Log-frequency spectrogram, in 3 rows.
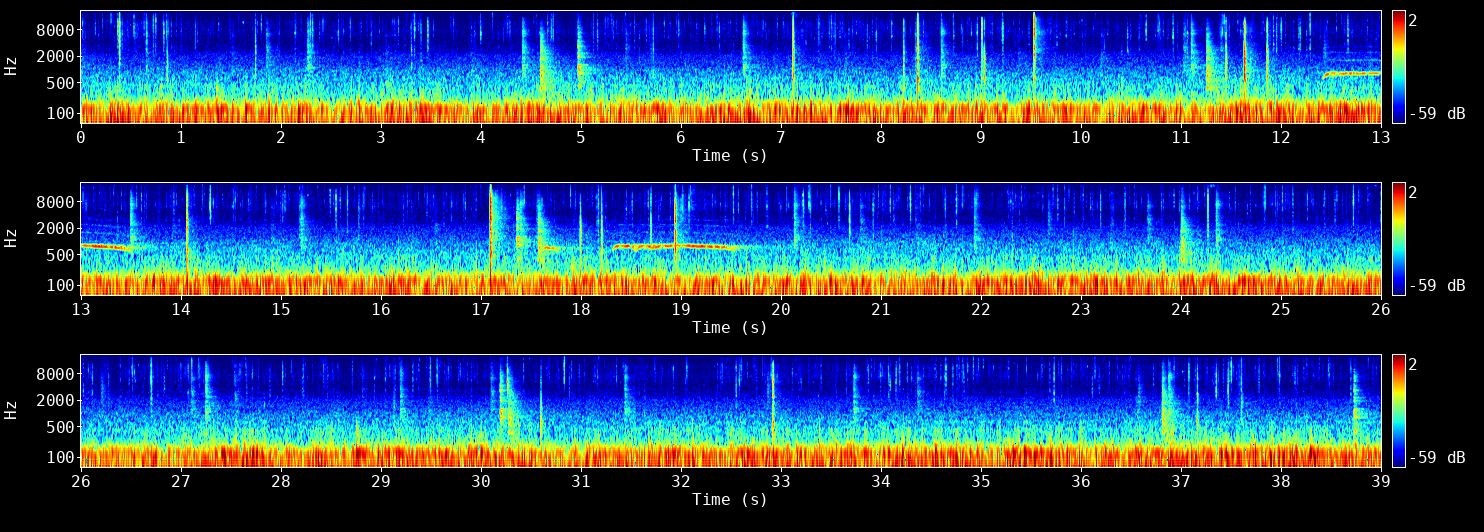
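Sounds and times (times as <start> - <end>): campfire crackling and popping: 0.0 - 39.0
owl hooting: 12.4 - 13.8, 17.4 - 20.1.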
